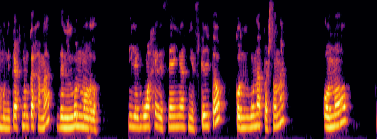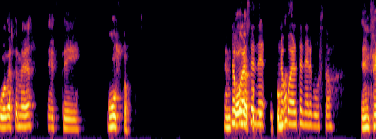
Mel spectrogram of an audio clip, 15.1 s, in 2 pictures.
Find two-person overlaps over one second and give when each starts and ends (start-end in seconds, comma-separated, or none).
12.1-13.4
